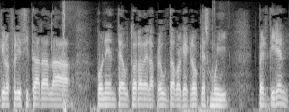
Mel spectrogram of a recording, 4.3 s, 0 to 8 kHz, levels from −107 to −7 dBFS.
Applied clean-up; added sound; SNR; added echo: none; Fireworks; 17 dB; none.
